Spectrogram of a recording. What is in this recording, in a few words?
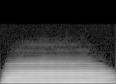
TUBA; BRASS1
